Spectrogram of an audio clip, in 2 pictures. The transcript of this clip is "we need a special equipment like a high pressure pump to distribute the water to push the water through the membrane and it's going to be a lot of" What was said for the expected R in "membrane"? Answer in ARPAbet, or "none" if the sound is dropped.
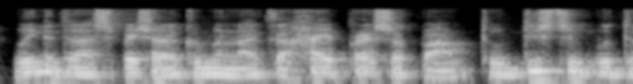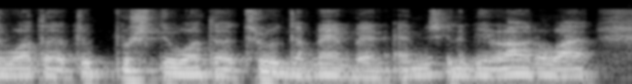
none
